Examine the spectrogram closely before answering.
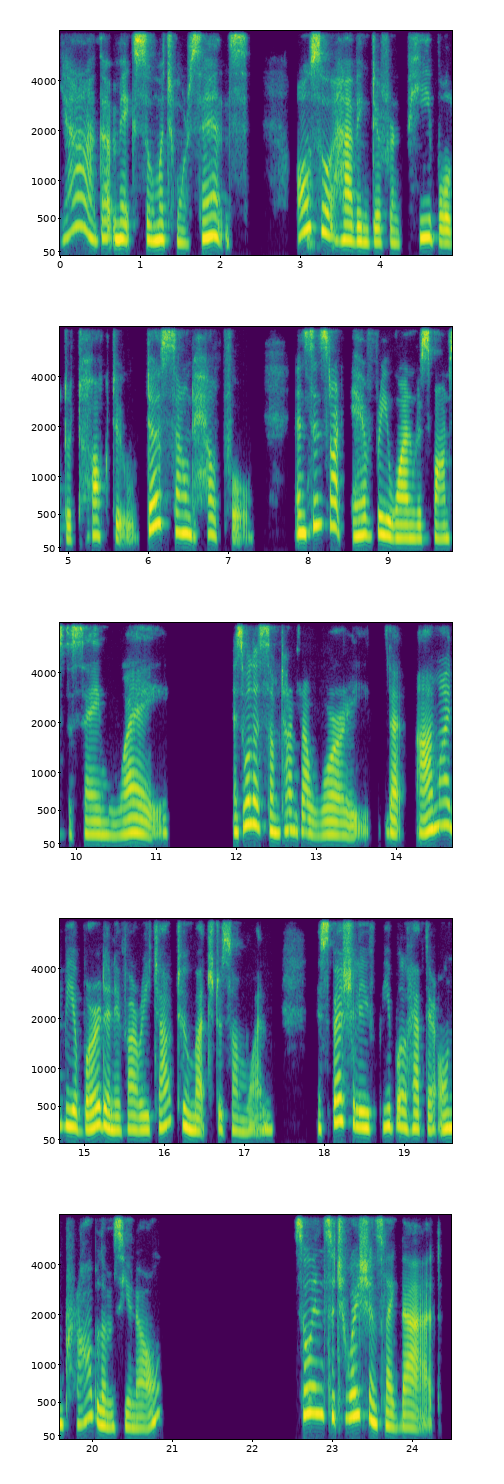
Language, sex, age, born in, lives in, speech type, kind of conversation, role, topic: English, female, 35-39, India, United States, read, expert-assistant, asker, How does facing challenges help you grow as a person?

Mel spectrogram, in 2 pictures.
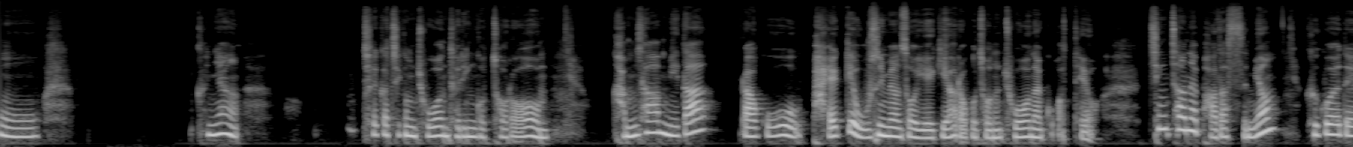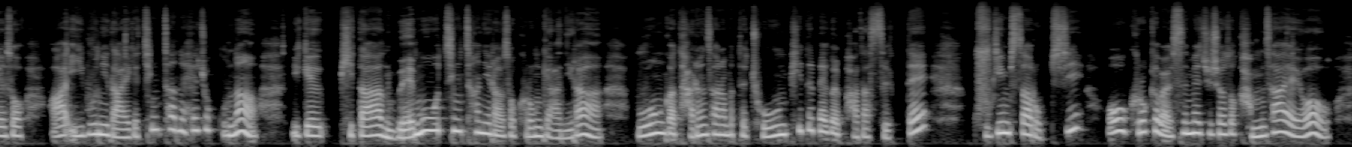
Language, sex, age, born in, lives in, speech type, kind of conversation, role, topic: Korean, female, 30-34, South Korea, South Korea, conversation, advice, advisor, 칭찬을 들을 때 불편하지 않게 자연스럽게 반응하려면 어떻게 해야 하나요?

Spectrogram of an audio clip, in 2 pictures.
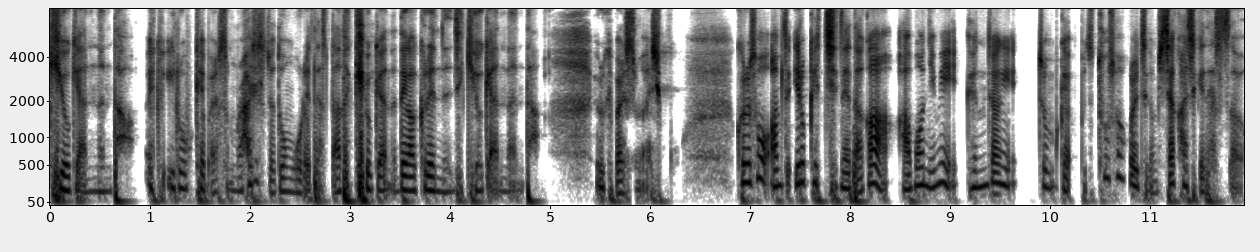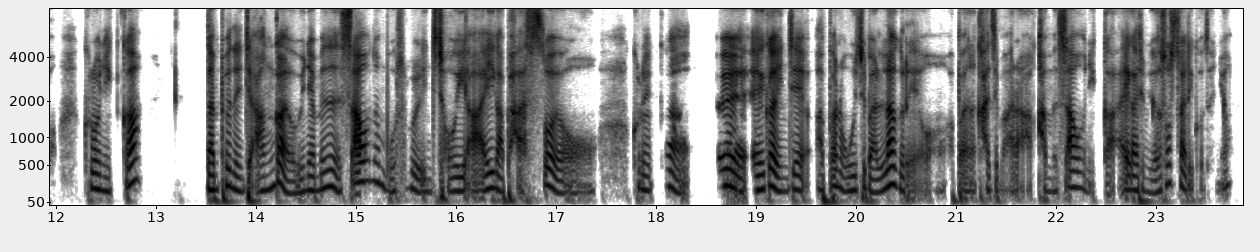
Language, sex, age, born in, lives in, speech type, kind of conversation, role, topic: Korean, female, 40-44, United States, United States, conversation, advice, user, 가족 간 소통 부족으로 생긴 이해관계 충돌을 어떻게 해결할 수 있을까요?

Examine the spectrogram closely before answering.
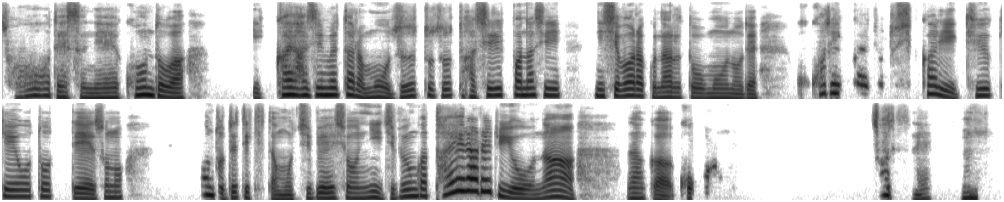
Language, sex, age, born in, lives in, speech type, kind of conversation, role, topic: Japanese, female, 50-54, Japan, Japan, conversation, advice, user, モチベーションが落ちたとき、どうすれば回復できますか？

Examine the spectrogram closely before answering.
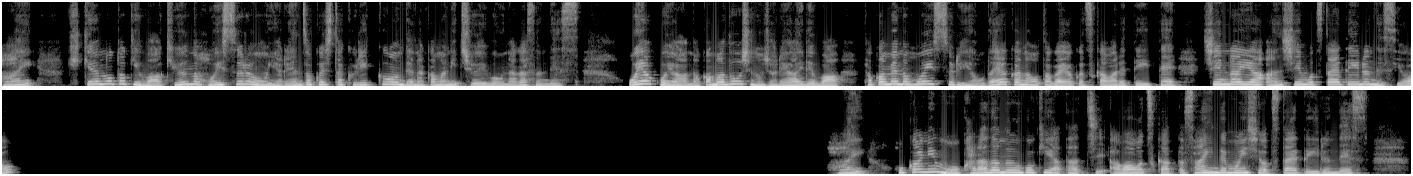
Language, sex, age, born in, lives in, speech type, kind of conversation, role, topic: Japanese, female, 30-34, Japan, Japan, read, expert-assistant, expert, イルカやクジラの鳴き声の意味は、どれくらい分かっているのでしょうか？まだ謎の部分はありますか？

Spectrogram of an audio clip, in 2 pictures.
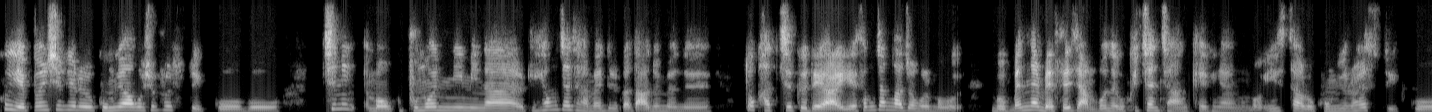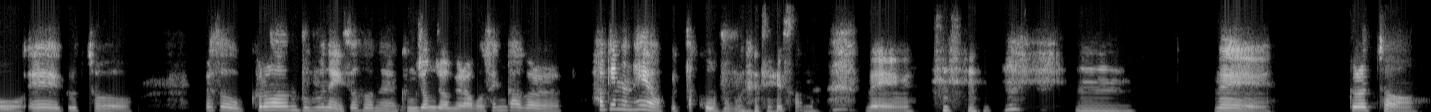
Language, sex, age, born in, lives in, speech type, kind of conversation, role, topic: Korean, female, 35-39, South Korea, South Korea, conversation, unstructured, none, 요즘 사람들이 가장 많이 사용하는 사회관계망서비스는 무엇인가요?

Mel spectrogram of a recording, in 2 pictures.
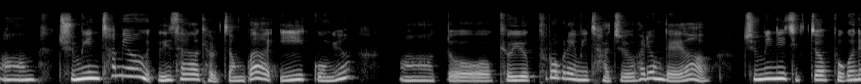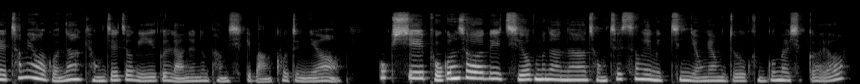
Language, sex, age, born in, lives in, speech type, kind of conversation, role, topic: Korean, female, 50-54, South Korea, United States, read, expert-assistant, expert, 만약 인공 고기가 축산업을 완전히 대체한다면, 농촌과 축산업에 어떤 변화가 일어날까요?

